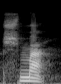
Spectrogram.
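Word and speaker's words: שמע: Se pronuncia Shema y a menudo se traduce como escuchar.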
